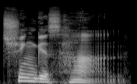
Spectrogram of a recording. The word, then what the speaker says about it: Genghis Khan: on I see your honor is familiar with Genghis Khan the 13th century warlord whose military campaigns killed millions and left nothing but destruction in their wake objection first of all it's pronounced chingus Han really in Mongolia yes regardless he was one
